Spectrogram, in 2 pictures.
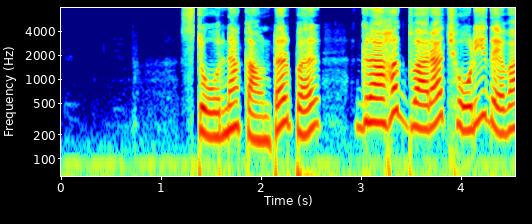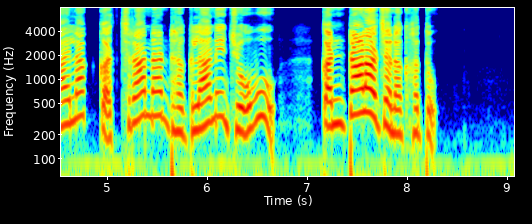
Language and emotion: Gujarati, disgusted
